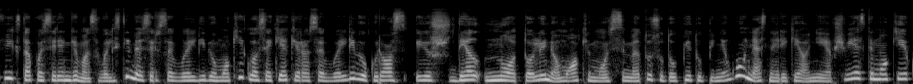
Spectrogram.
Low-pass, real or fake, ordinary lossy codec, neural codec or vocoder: 14.4 kHz; fake; AAC, 48 kbps; codec, 44.1 kHz, 7.8 kbps, DAC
